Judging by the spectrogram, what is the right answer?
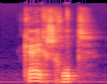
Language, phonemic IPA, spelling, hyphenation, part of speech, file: Dutch, /ˈkrɛi̯xs.xɔt/, krijgsgod, krijgs‧god, noun, Nl-krijgsgod.ogg
- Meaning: god of war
